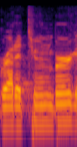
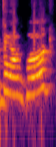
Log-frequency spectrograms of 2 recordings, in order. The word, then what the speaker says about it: Thunberg: You have He said Thornburg. Yeah, he said Thunberg. He said it right.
